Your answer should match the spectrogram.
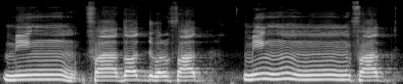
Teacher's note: এরপরে মিম নুন জের মিং, নুন সাকিনের পরে ফা ইকফার গুন্নাহ করতে হবে।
